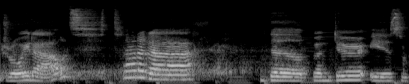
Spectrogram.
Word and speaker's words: bandeau: So it's actually the Monogram Confidential Bandeau. Bandeau. Just the der is silent. Bandeau.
